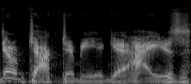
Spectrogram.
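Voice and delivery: put-on angry troll voice. Teasing another speaker by imitating him as an angry troll. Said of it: "you're like the angry, like, troll".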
